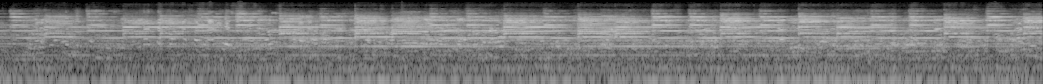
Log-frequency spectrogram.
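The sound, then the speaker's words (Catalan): Church bells ring out continuously in a traditional peal for the feast of Sant Antoni, overlapping strokes tumbling in a steady, busy rhythm, loud and resonant throughout with no voices. “A veure si ho ha de xifres, a veure si sí, té un nom, aquest toc de campanes.”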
